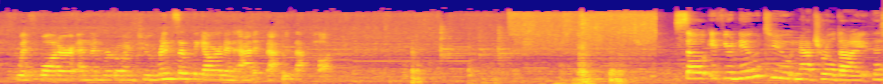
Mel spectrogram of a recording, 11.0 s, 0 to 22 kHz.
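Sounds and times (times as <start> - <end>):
tap water running into a pot: 0.0 - 8.2.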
